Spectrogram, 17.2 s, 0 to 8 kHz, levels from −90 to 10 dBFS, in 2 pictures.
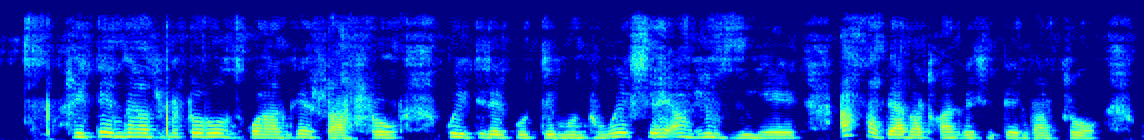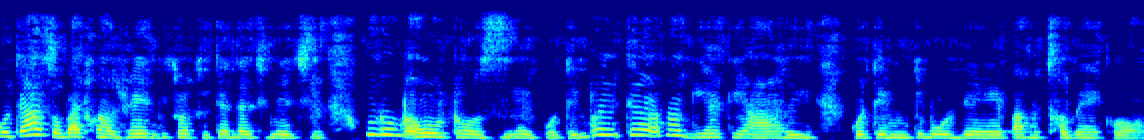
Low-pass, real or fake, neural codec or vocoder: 7.2 kHz; fake; codec, 16 kHz, 4.8 kbps, FACodec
